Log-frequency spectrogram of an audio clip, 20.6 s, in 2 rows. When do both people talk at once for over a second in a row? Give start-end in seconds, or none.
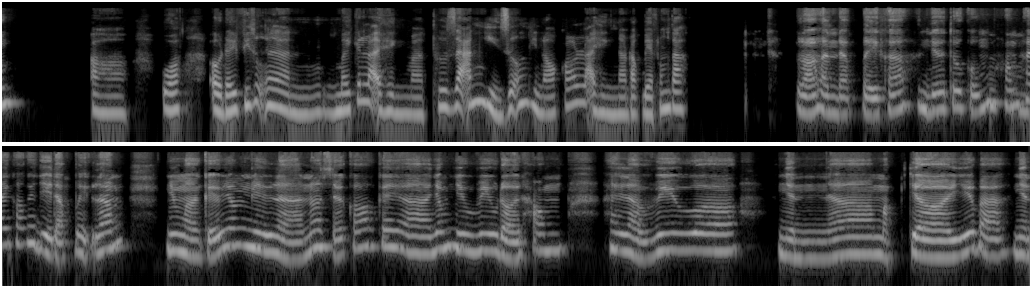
none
